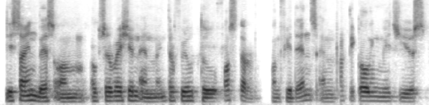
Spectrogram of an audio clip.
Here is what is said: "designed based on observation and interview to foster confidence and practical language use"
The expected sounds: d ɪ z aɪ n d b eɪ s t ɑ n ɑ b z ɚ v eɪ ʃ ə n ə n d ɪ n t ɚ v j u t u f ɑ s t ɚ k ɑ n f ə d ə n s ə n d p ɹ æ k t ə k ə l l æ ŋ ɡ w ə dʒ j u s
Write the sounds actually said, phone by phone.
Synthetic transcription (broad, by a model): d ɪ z aɪ n b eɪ s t ɑ n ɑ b s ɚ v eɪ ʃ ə n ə n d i n t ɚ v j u t u f ɑ s t ɚ k ɑ n f ə d ə n s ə n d p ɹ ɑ k t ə k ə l l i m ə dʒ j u s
